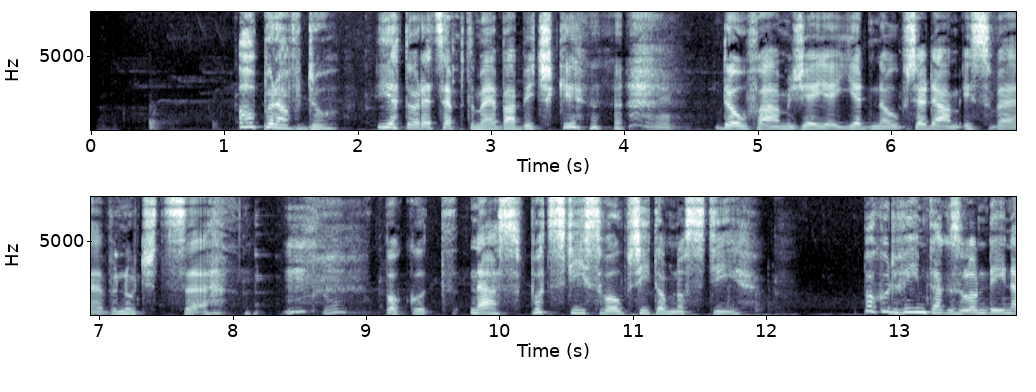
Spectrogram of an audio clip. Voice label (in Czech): ukazka dabingu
